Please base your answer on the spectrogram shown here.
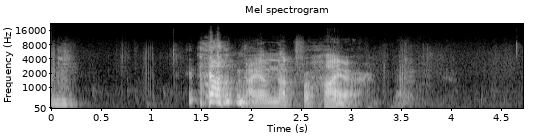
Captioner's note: sobbing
